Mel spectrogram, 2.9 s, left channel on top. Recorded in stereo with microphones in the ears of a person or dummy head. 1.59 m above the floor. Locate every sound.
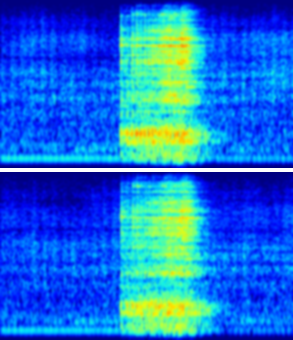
1.2 s sawing: 50° left (ahead or behind), 1.1 m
